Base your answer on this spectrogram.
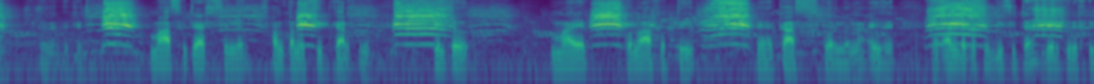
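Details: Goat kid undergoing knife castration, crying out in several strained, high bleats spaced a few seconds apart, while voices of men talk almost continuously around it.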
